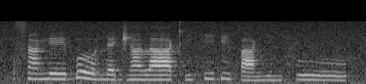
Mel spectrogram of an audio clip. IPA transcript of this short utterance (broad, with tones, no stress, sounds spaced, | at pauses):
s ã˨ ŋ eː˨ ɓ oː˦˨ n ɛ˨ d͡ʒ ã˨ l aː˨ kʼ i˨ k i˦ ɗ i˦ p a˨ ŋ i˨ n f uː˦˨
